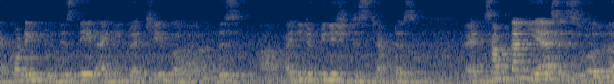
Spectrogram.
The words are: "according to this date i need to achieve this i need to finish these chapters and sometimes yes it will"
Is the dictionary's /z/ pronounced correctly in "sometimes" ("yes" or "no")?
no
